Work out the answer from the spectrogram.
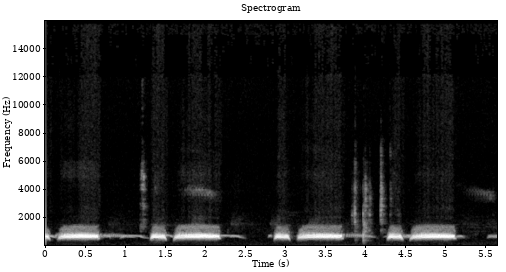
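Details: Spotted dove lure calling rapidly in the urging thúc gù manner to provoke wild doves: short clipped notes alternating with long buzzy coos, almost without pause, a brief click midway.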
